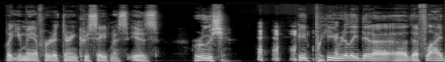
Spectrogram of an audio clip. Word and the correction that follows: ruse: We talked about this. – Oh. – Say it right. – Ruse. – There we go.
